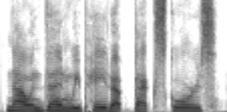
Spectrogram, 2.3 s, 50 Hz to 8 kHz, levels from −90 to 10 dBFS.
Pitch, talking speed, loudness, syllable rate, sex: 200 Hz, 210 wpm, -16 LUFS, 4.5 syllables/s, female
